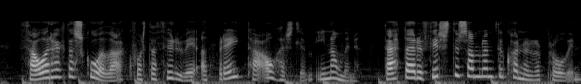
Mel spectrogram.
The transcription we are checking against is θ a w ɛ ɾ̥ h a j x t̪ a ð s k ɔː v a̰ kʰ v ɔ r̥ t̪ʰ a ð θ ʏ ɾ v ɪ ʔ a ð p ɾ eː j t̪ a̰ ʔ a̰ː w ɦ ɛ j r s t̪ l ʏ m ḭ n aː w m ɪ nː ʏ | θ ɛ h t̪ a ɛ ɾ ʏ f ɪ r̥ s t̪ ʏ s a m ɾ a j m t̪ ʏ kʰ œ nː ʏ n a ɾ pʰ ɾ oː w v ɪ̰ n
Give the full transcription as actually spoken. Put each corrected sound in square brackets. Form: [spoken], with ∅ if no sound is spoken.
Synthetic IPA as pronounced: θ a w ɛ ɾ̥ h a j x t̪ a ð s k ɔː [ð] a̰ kʰ v ɔ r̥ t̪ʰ a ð θ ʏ ɾ v ɪ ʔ a ð p ɾ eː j t̪ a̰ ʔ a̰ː w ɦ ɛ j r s t̪ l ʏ m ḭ n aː w m ɪ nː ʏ | θ ɛ h t̪ a ɛ ɾ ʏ f ɪ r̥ s t̪ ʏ s a m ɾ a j m t̪ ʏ kʰ œ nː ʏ n a ɾ pʰ ɾ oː w v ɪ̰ n

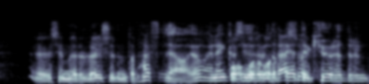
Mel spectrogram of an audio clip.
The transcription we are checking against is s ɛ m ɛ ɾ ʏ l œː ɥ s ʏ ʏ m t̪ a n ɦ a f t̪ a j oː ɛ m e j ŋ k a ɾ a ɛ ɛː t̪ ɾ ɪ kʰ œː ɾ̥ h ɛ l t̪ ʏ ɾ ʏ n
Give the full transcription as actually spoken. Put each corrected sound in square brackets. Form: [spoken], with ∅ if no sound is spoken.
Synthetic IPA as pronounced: s ɛ m ɛ ɾ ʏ l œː ɥ s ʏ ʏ [n] t̪ a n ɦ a f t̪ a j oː ɛ [n] e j ŋ k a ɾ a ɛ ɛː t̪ ɾ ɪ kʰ œː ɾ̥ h ɛ l t̪ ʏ ɾ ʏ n

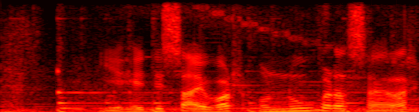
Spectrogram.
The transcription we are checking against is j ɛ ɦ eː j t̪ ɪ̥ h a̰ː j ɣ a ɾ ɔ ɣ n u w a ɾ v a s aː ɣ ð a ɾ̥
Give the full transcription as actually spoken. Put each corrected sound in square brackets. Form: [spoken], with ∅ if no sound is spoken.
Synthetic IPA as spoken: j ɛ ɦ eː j t̪ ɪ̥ [s] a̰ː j [v] a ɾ ɔ ɣ n u [v] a ɾ [ð] a s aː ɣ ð a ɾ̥

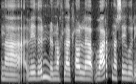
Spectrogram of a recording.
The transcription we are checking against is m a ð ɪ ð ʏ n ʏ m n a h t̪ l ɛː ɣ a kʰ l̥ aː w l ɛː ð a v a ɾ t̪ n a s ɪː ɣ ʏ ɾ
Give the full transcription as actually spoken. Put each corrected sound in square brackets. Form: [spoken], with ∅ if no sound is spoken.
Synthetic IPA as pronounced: [n] a [v] ɪ ð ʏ [nː] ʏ m n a h t̪ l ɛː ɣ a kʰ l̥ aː w l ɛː [ɣ] a v a ɾ t̪ n a s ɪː ɣ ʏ ɾ

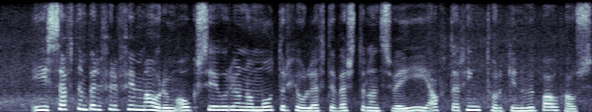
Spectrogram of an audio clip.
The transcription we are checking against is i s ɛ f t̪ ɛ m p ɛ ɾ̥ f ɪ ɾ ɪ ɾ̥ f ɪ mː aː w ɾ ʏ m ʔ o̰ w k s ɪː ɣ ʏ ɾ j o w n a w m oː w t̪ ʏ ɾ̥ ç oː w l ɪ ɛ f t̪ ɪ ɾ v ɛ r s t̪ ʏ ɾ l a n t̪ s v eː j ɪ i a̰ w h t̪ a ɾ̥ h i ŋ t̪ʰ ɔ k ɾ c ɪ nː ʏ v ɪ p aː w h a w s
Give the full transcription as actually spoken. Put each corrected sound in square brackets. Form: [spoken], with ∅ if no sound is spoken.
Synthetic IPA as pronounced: i s ɛ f t̪ ɛ m p ɛ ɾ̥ f ɪ ɾ ɪ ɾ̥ f ɪ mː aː w ɾ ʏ m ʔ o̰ w k s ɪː ɣ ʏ ɾ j o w n a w m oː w t̪ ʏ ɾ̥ ç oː w l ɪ ɛ f t̪ ɪ ɾ v ɛ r s t̪ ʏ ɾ l a n t̪ s v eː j ɪ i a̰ w h t̪ a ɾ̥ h i ŋ t̪ʰ ɔ [∅] ɾ c ɪ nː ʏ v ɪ p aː w h a w s

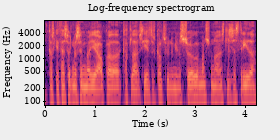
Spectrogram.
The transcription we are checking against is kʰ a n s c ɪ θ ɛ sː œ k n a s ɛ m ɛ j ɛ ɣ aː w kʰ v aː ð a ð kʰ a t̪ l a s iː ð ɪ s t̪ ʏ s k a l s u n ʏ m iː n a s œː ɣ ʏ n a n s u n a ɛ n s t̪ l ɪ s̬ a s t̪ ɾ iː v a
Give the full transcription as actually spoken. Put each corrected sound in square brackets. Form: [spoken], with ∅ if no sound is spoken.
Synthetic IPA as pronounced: kʰ a n s c ɪ θ ɛ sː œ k n a s ɛ m [a] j ɛ ɣ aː w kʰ v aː ð a ð kʰ a t̪ l a s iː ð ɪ s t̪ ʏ s k a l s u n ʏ m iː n a s œː ɣ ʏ [m] a n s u n a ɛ n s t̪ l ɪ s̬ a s t̪ ɾ iː [ð] a

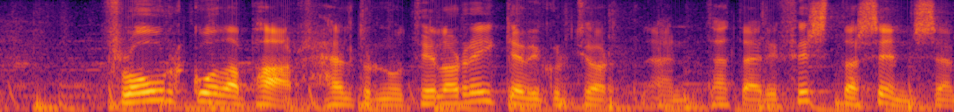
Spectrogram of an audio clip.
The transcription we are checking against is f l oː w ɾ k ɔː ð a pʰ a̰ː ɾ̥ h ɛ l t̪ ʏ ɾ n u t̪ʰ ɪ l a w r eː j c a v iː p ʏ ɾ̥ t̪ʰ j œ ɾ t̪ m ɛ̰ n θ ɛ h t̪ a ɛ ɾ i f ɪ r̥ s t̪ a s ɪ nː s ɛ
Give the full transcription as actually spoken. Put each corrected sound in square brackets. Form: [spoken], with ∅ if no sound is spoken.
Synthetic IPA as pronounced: f l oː w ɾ k ɔː ð a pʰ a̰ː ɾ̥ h ɛ l t̪ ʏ ɾ n u t̪ʰ ɪ l a w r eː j c a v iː [k] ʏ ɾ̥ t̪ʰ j œ ɾ t̪ [n] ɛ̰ n θ ɛ h t̪ a ɛ ɾ i f ɪ r̥ s t̪ a s ɪ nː s ɛ

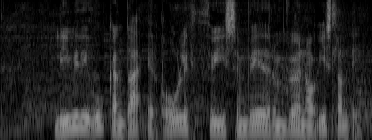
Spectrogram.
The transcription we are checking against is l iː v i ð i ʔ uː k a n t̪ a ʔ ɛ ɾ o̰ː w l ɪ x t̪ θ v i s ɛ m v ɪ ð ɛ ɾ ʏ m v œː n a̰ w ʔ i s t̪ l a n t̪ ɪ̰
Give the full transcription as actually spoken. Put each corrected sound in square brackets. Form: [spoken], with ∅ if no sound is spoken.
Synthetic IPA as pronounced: l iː v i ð i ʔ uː k a n t̪ a ʔ ɛ ɾ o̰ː w l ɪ x t̪ θ v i s ɛ m v ɪ ð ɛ ɾ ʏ m v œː n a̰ w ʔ i s t̪ l a n t̪ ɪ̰

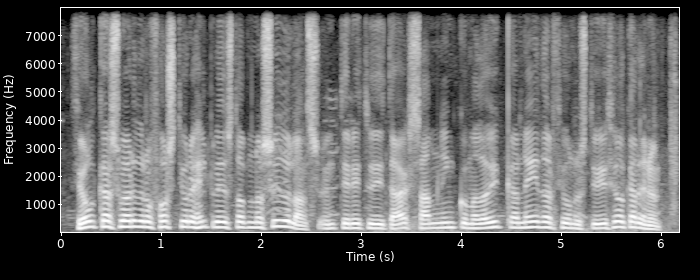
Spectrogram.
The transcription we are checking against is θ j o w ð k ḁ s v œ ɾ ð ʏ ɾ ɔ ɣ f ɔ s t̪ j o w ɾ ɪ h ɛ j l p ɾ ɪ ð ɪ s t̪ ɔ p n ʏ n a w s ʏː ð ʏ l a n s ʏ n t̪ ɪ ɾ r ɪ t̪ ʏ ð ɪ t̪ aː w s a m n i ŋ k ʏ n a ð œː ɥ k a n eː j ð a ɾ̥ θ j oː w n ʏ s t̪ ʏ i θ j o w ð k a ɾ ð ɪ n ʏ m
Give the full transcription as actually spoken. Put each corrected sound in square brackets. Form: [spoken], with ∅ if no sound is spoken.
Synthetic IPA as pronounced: θ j o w ð k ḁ s v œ ɾ ð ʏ ɾ ɔ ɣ f ɔ s t̪ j o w ɾ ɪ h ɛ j l p ɾ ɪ ð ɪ s t̪ ɔ p n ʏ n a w s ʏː ð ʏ l a n s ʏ n t̪ ɪ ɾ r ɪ t̪ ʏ ð [i] t̪ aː [ɣ] s a m n i ŋ k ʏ [m] a ð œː ɥ k a n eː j ð a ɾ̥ θ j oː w n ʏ s t̪ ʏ i θ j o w ð k a ɾ ð ɪ n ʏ m

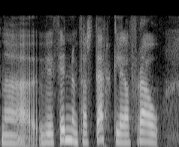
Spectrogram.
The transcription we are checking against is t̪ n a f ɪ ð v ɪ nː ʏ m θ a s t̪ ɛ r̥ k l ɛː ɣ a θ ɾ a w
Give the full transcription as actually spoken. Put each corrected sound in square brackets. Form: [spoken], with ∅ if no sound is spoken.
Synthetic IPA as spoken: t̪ n a [v] ɪ ð [f] ɪ nː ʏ m θ a s t̪ ɛ r̥ k l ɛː ɣ a [f] ɾ a w

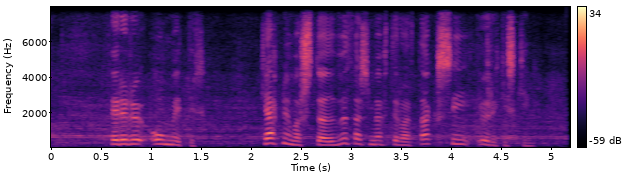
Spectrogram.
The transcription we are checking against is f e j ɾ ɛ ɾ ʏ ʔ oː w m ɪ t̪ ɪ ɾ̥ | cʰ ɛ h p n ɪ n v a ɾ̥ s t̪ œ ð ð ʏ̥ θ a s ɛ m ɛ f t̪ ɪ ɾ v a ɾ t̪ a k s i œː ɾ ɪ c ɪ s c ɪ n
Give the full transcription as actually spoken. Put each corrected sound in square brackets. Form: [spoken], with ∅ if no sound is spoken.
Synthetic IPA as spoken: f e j ɾ ɛ ɾ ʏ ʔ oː w m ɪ t̪ ɪ ɾ̥ | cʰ ɛ h p n ɪ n v a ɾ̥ s t̪ œ ð [v] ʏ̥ θ a s ɛ m ɛ f t̪ ɪ ɾ v a ɾ t̪ a k s i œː ɾ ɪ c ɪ s c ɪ n

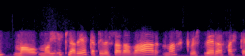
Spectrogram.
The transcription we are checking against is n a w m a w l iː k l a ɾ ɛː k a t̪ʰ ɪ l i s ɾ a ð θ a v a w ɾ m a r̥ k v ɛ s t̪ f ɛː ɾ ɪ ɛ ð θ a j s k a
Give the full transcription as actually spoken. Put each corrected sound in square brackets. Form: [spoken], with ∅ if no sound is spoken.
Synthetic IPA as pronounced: [m] a w m a w l iː k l a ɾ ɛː k a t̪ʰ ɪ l [ɪ] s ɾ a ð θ a v a [∅] ɾ m a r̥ k v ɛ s t̪ [v] ɛː ɾ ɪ [a] ð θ a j [h] k a

